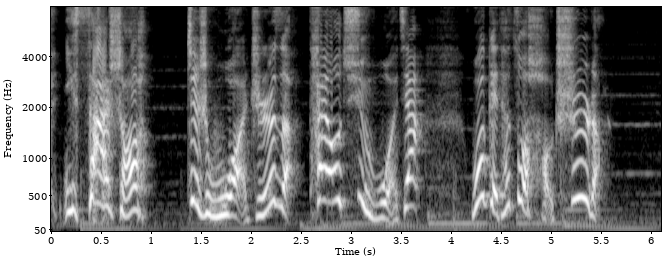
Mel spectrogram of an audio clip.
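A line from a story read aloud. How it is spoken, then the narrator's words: Angry. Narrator (Chinese): 邋遢男子对大黄牙怒道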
